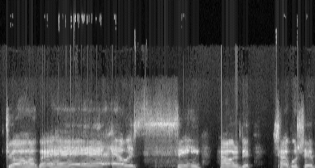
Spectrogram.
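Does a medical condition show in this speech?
Yes: cerebral palsy; wheelchair user.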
